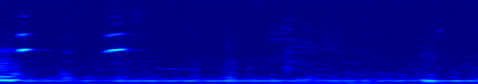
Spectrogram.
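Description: Two faint, brief squeaks of a dry-erase marker on a whiteboard, both within the first second, over a low steady room hum; otherwise near silence.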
